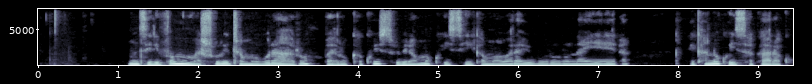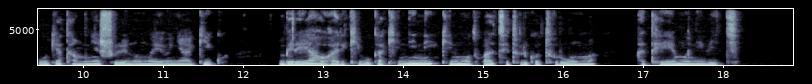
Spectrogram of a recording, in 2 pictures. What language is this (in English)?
Rundi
